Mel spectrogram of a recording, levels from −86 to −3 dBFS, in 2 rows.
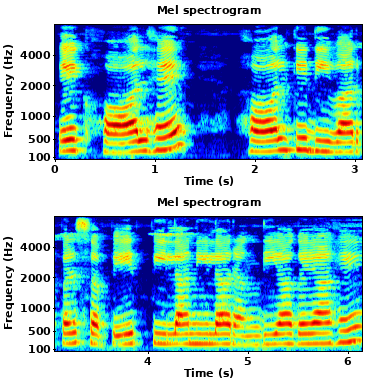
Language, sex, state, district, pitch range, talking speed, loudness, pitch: Hindi, female, Punjab, Fazilka, 215-235 Hz, 135 wpm, -14 LUFS, 225 Hz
